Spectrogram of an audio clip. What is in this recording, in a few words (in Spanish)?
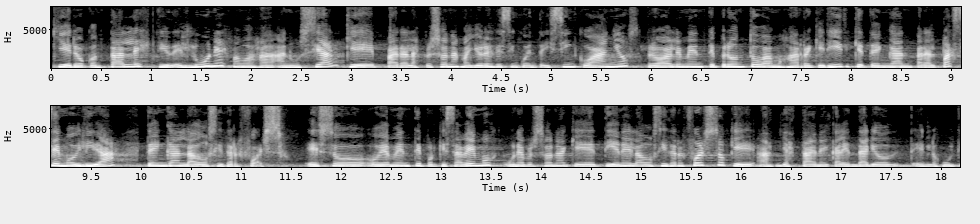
cuña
